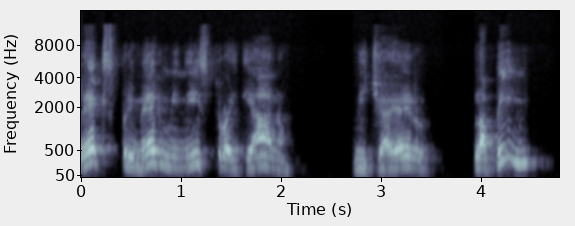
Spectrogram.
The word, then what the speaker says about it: Lapin: Primer Ministro haitiano Michael lapin o la Punk como se pronuncia en francés de estas mafias que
